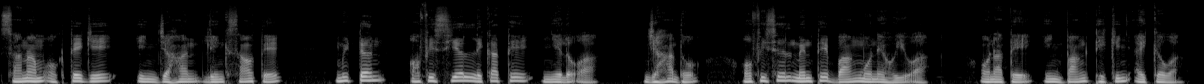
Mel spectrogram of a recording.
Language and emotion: Santali, fearful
